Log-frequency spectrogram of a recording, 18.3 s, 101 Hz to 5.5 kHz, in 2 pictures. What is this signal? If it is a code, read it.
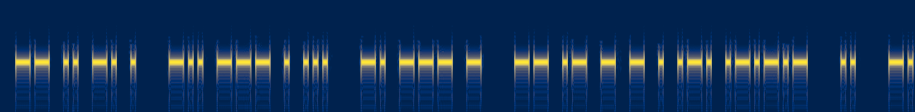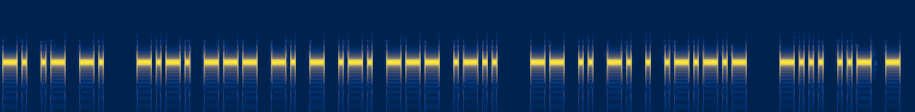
Morse code, heard as a keyed tone, about 25 wpm, 600 Hz. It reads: MINE DOES NOT MATTER. I CAN CONTROL MINE. BUT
